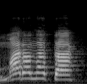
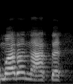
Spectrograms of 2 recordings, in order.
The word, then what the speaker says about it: Maranata: de Jesus eu clamo Maranata pronúncia católica com a tônica da última sílaba o Maranata pronúncia protestante dos nossos irmãos separados os evangélicos não importa pronúncio significado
